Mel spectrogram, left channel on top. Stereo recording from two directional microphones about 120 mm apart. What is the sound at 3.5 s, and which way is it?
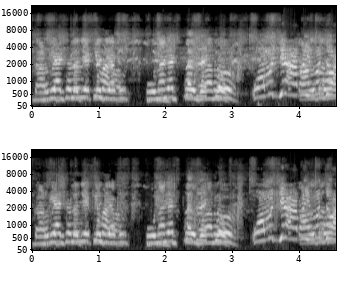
Speech, 5° left (ahead or behind).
